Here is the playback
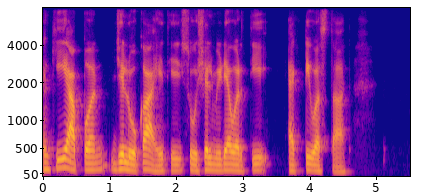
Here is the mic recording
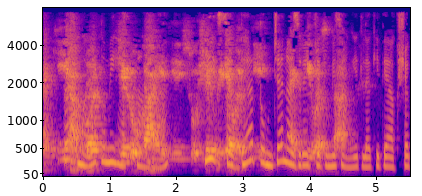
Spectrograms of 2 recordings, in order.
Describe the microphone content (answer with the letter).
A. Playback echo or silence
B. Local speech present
B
